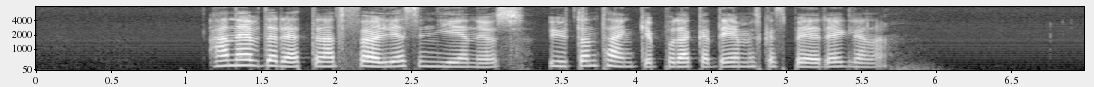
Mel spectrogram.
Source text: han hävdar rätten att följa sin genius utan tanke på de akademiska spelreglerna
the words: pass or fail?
pass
